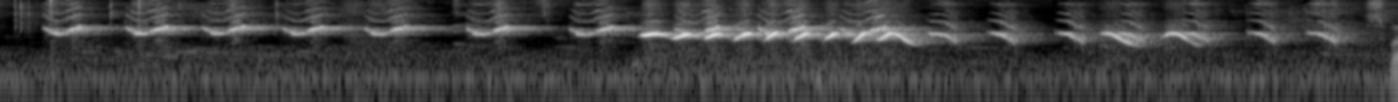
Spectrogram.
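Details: A tame Asian pied starling known for talking gives a rapid string of sharp whistles. The run speeds into a tumbling, louder burst, then slows to drawn-out, falling whistled notes.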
